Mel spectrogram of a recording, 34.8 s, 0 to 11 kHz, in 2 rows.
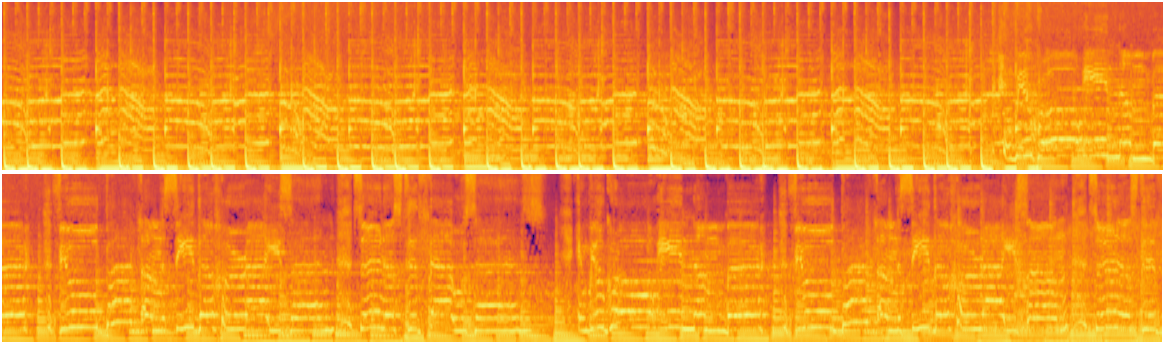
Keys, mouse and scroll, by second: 0.7-4.2 drag, 4.8-5.1 ctrl+alt+scroll down 2, 5.1-5.5 ctrl+alt+scroll up 2, 6.0-10.3 drag, 10.3-11.2 ctrl+alt+scroll down 2, 12.2 ctrl+alt+scroll up 1, 13.0-14.9 drag, 14.9 ctrl+alt+scroll down 1, 15.4 ctrl+click, 16.0-16.3 ctrl+alt+scroll down 1, 16.8-17.1 ctrl+alt+scroll up 1, 17.3-19.8 drag, 20.6 ctrl+alt+scroll down 1, 21.0 ctrl+alt+scroll up 1, 23.0-33.6 drag, 34.6 ctrl+alt+scroll down 1.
